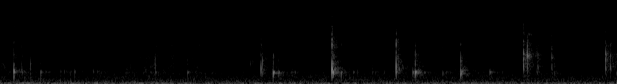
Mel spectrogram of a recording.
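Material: Cardboard.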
